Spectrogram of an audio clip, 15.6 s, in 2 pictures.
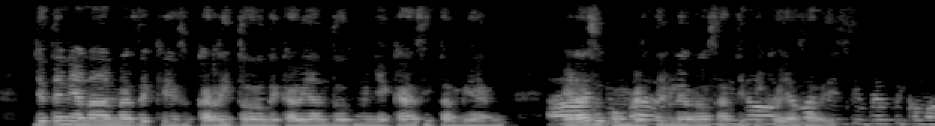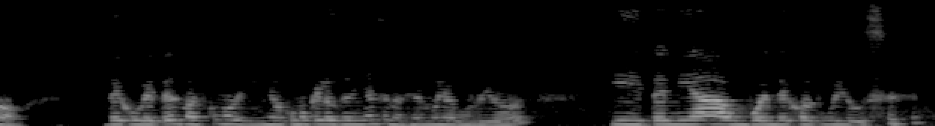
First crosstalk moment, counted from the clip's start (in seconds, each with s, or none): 4.7 s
